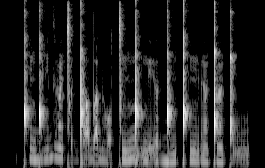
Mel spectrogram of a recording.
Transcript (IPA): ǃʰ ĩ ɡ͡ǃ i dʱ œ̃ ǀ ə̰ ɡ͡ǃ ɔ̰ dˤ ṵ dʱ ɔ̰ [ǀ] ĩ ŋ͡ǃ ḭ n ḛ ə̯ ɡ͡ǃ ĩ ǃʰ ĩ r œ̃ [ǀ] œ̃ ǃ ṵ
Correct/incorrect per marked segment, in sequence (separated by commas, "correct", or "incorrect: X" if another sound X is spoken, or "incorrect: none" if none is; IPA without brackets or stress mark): correct, incorrect: ǃ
